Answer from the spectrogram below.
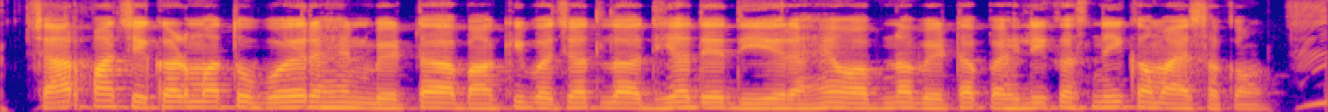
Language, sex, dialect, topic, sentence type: Chhattisgarhi, male, Central, agriculture, statement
